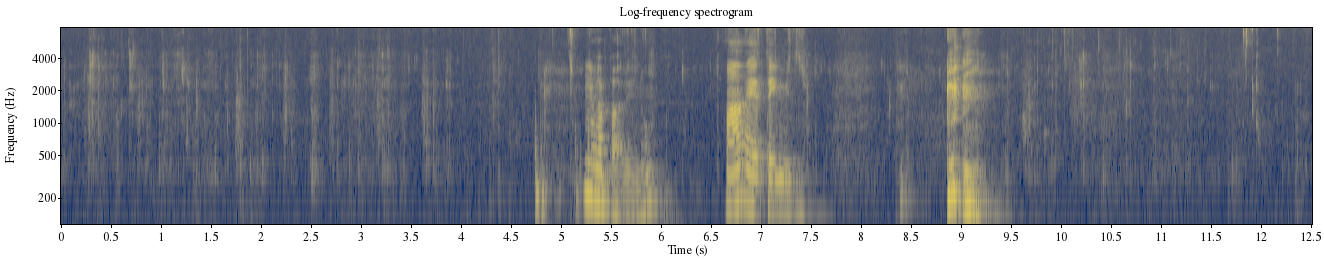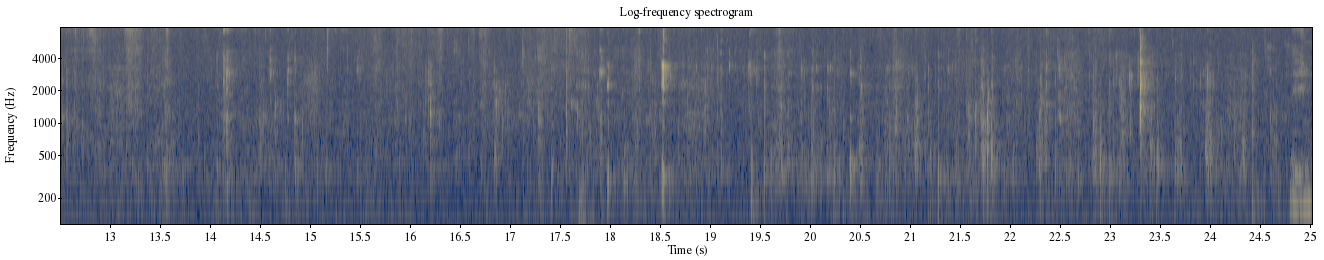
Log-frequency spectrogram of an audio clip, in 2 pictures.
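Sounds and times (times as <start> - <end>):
people chewing food: 0.0 - 6.7, 7.4 - 25.0.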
